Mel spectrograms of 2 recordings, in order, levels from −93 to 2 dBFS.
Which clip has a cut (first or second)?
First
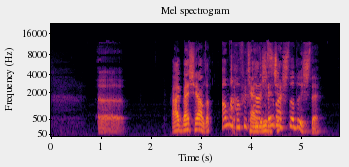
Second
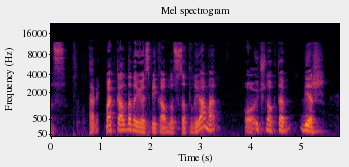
first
